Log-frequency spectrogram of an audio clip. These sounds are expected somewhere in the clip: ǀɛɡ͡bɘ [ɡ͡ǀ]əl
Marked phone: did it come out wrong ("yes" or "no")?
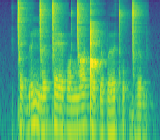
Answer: yes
